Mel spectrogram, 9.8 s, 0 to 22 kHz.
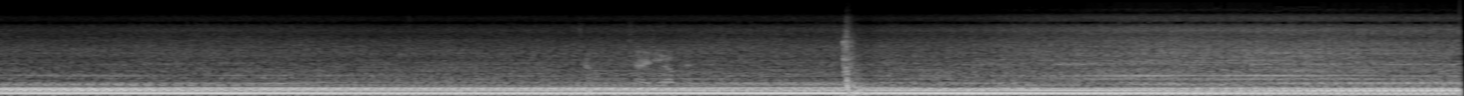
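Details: Mercedes C55 AMG V8 idling after its first start following battery relocation to the trunk, in neutral: steady, even low rumble with no misses, knocks or ticks; normal idle.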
